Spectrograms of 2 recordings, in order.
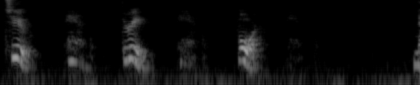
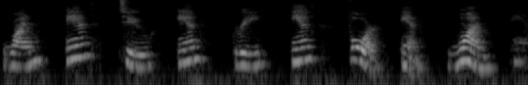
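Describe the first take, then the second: First: Ands whispered, numbers spoken aloud; whisper counting. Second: Said in the usual way. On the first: Shown as a demonstration. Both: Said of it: "it's gonna sound like this".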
